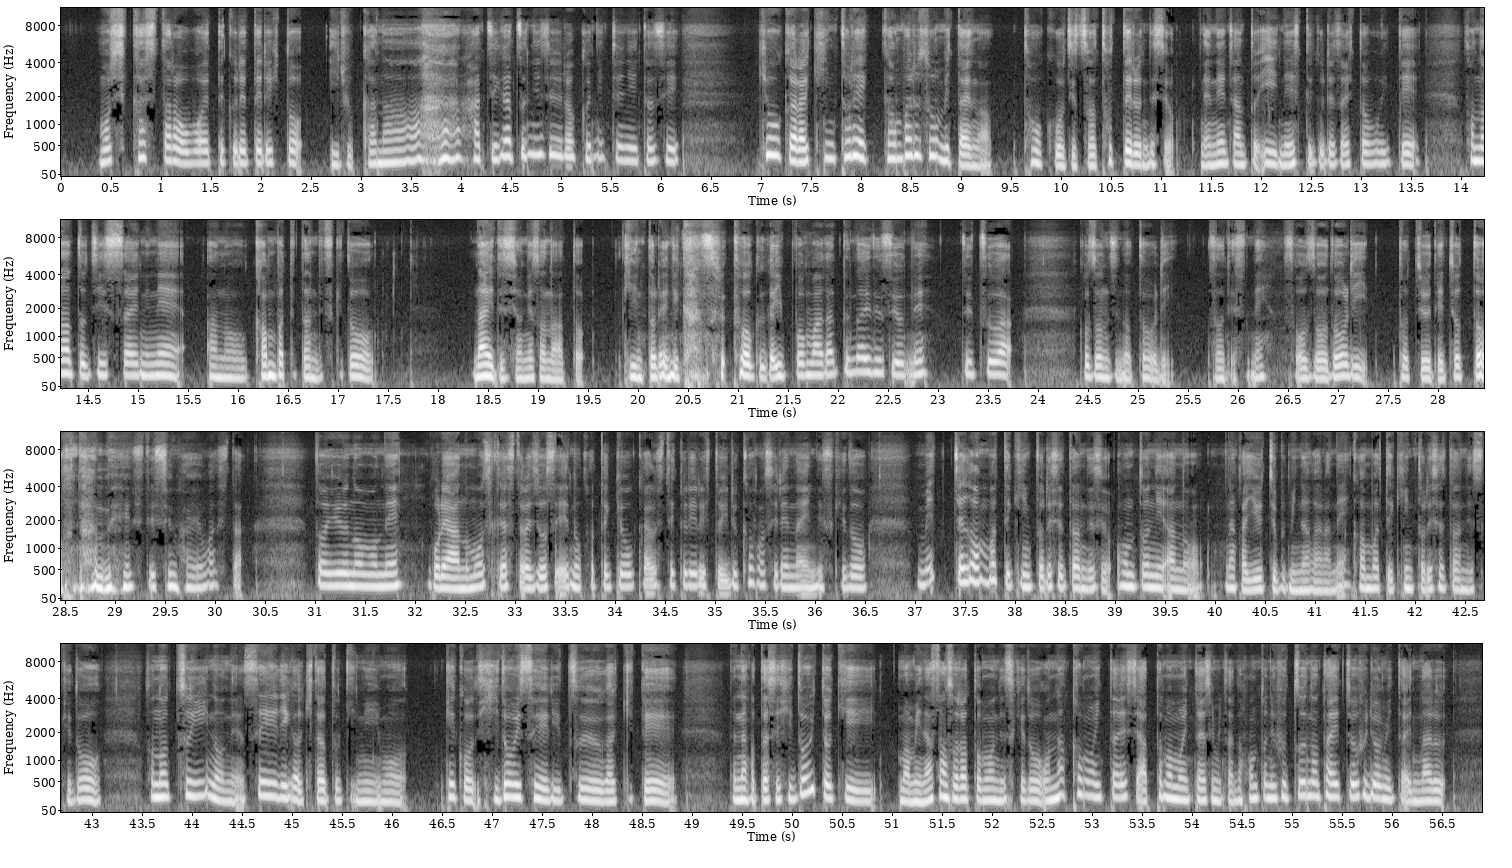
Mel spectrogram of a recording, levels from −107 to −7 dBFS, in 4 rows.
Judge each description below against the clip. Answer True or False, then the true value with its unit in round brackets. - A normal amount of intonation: True (4.2 semitones)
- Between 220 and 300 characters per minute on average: False (350 characters per minute)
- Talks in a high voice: True (195 Hz)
